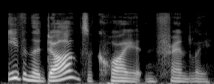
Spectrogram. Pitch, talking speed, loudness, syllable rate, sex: 175 Hz, 195 wpm, -17 LUFS, 5.0 syllables/s, female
